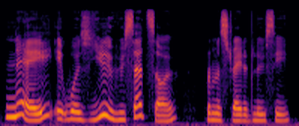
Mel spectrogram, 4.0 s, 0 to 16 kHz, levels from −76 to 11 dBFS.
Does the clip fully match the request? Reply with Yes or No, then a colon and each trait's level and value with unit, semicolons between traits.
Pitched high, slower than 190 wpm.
Yes: high, 220 Hz; slow, 135 wpm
